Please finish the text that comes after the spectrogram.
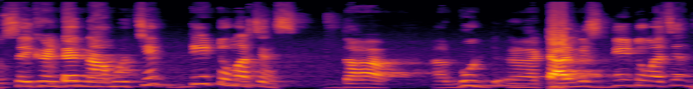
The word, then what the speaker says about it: detumescence: The pronunciation is ডিটুমাসেন্স এন্ড ইট is basically the relaxation.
